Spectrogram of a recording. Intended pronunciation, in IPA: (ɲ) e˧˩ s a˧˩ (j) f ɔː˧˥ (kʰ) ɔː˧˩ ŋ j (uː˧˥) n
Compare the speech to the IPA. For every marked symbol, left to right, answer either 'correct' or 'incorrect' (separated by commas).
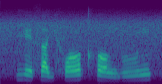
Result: incorrect, correct, correct, correct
